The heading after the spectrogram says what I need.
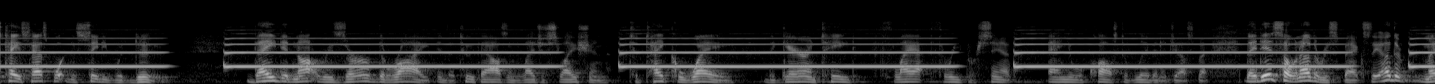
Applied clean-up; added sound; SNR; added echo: none; Trumpet; -5 dB; none.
